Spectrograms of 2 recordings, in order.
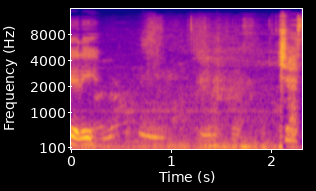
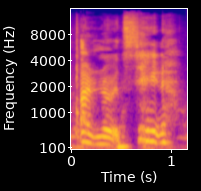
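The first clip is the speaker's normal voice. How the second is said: ordinary talk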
